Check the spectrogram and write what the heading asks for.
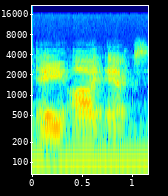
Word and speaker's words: Aix: I guess it's south of here, with this place called AIX. How's that pronounced? – Aix. – Aix? – Aix.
